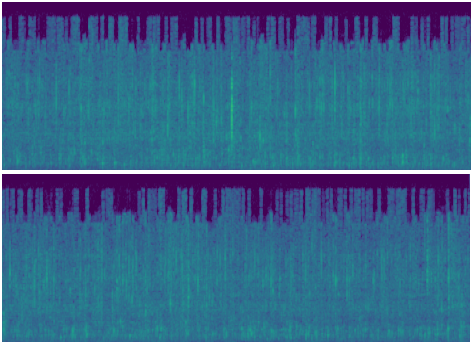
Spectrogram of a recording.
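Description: Sardine (mathi) fish curry at a full, steady boil in the pot, a dense, continuous bubbling and popping that holds evenly throughout with no voices.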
